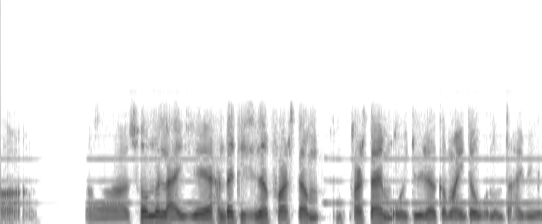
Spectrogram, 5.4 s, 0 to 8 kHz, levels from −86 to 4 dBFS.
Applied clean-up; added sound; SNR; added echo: neural mask model RNNoise.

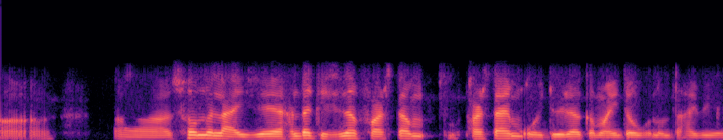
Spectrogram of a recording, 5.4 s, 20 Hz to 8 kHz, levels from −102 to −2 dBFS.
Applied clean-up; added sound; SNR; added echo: none; none; none; none.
